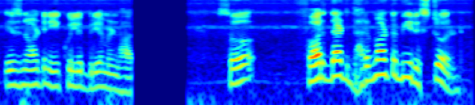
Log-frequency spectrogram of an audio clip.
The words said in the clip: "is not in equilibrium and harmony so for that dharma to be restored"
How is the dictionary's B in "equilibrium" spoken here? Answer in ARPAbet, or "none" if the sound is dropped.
B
